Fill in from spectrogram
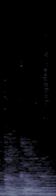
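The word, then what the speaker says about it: ankaŭ: Sello acao estas membro. – ¿Qué error encontramos en. Un solo error en la pronunciación, en el acento? – Ancao. – Ancao. Él mismo, mira, se dio cuenta, él mismo.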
